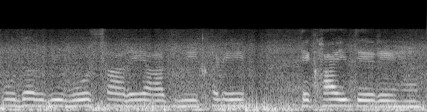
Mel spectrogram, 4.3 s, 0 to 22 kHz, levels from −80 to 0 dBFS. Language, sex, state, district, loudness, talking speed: Hindi, female, Haryana, Charkhi Dadri, -12 LUFS, 140 wpm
